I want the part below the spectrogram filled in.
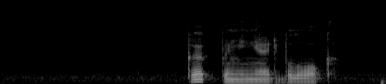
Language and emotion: Russian, sad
